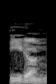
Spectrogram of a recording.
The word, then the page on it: tirón: espagnol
